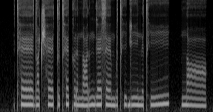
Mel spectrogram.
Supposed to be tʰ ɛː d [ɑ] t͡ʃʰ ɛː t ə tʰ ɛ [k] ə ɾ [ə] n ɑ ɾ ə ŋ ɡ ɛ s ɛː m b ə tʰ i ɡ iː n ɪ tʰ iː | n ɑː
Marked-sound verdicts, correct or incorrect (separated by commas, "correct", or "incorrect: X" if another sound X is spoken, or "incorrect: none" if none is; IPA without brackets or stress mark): correct, correct, correct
